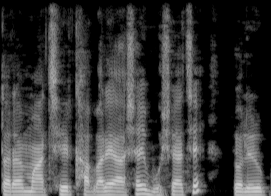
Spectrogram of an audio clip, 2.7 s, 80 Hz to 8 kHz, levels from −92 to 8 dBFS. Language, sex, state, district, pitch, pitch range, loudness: Bengali, male, West Bengal, Jalpaiguri, 140 Hz, 140-150 Hz, -17 LUFS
